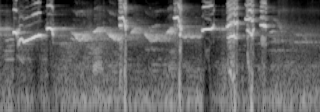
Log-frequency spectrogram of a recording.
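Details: Female Oriental magpie-robin calling to a male: a rising whistled slur, a short buzzy trill, then a quick series of loud, sharp chirps and clicks near the end.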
